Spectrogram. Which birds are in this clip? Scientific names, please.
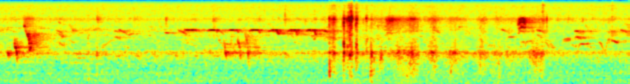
Myadestes obscurus, Himatione sanguinea, Leiothrix lutea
